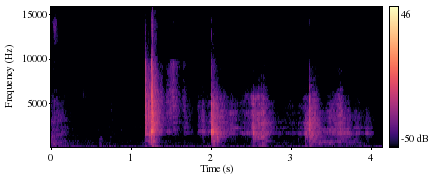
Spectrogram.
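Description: Handling noise from a small microphone and its cable: about five short clicks and rustles, the first about a second in.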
